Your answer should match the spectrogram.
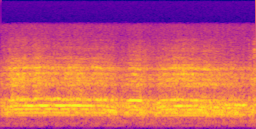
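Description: A train loaded with war supplies pulls out bound for Moscow, rumbling steadily with a sustained whistle tone riding over it, loud and continuous for a few seconds, with no voices.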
